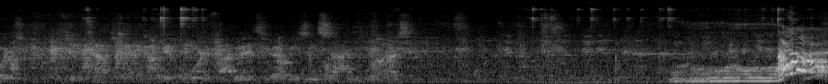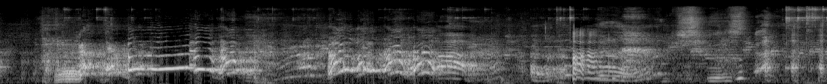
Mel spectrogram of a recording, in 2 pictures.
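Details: A 6-month-old Golden Retriever in a playful barking match with a girl over a tennis ball gives short barks, yips and a rising-falling whine over a person's voice. Golden Retriever.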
